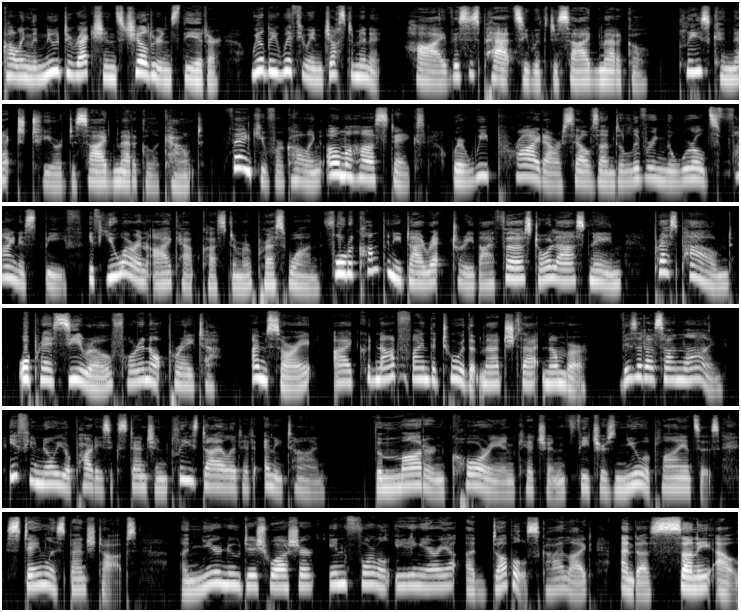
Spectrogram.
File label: on hold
